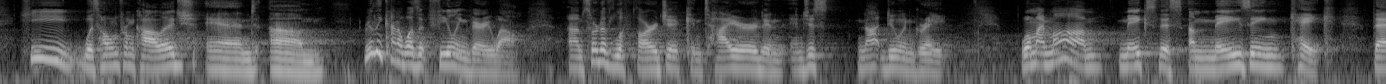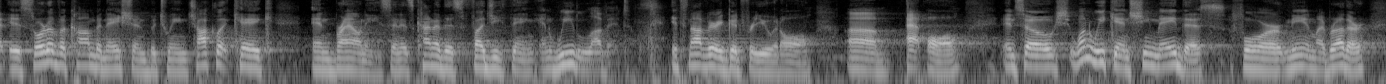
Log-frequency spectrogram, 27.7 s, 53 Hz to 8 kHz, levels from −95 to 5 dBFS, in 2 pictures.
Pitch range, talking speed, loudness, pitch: 115-155 Hz, 170 wpm, -30 LUFS, 130 Hz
